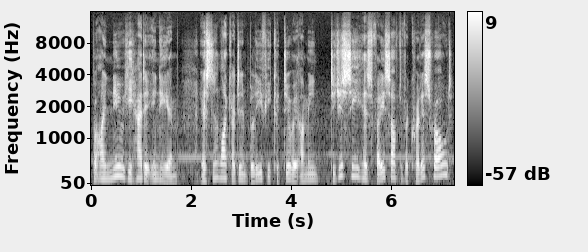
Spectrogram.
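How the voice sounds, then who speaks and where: Man voicing an eager, higher-pitched young woman friend. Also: expressive, normal speed, darkish tone, a little hiss or hum, lightly acted. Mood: enthusiastic. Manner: hesitant, stammering, eager babbling. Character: Isabel, chatty, earnest, clumsy young woman friend.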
